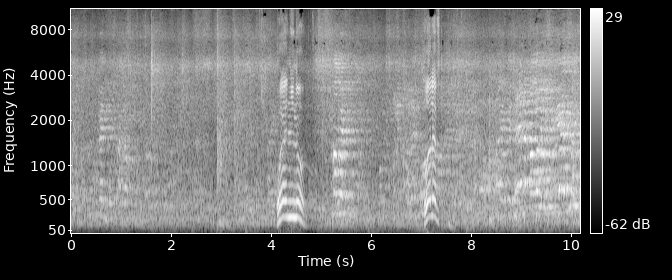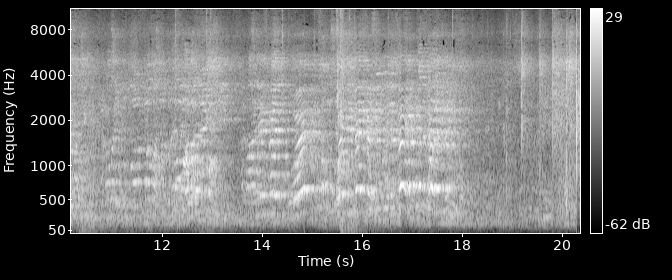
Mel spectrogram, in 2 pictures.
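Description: Spectators shout and cheer in an echoing hall.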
